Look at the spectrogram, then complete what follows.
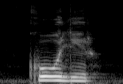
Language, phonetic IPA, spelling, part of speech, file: Ukrainian, [ˈkɔlʲir], колір, noun, Uk-колір.ogg
- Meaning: color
